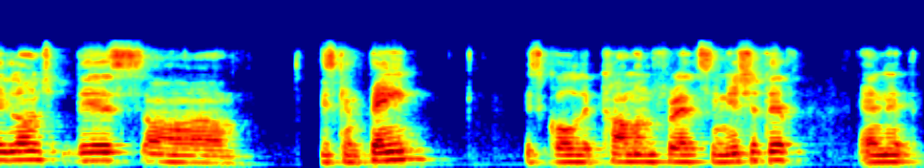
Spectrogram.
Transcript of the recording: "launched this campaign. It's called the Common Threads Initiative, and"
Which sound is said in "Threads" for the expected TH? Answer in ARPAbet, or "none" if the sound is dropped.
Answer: F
